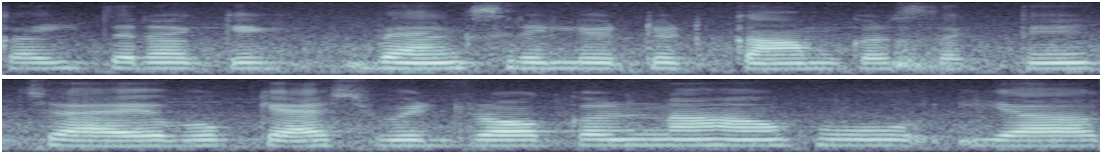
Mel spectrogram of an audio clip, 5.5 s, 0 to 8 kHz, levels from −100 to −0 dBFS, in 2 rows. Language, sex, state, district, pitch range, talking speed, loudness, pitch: Hindi, female, Uttar Pradesh, Hamirpur, 185-195 Hz, 195 wpm, -19 LUFS, 190 Hz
